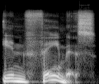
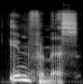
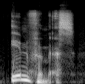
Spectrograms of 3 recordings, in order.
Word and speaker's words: infamous: Some learners pronounce it infamous, trying to mirror famous. The correct pronunciation is infamous, 3 syllables, infamous. The stress is on the first syllable.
